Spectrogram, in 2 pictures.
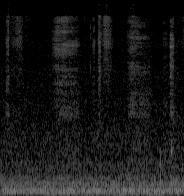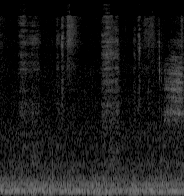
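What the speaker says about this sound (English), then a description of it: "So we'll draw our lines going outwards." A marker draws electric field lines on a board, producing a series of short, close scratchy strokes in a steady rhythm over a low background hum.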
